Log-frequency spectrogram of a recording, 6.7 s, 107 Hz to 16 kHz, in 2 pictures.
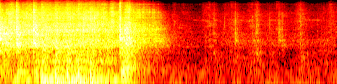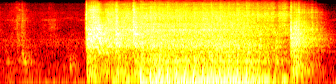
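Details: Honda Shadow motorcycle (possibly 650) that sat almost a decade, old bad gas, on choke with fuel sprayed in: engine roars into life, dies within a second or so, then runs again only briefly; clogged carburettor.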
